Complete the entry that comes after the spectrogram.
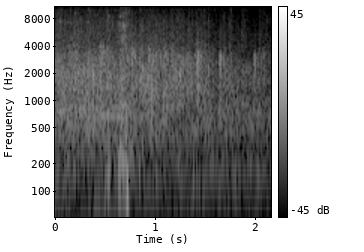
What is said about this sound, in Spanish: Dele fuerte ese aplauso al que vive y al que reina por los siglos de los siglos.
